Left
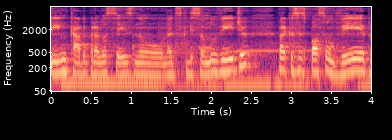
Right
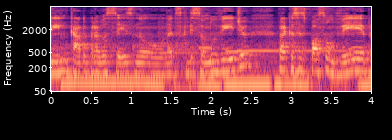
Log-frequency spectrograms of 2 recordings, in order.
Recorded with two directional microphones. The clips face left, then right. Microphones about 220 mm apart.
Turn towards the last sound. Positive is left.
turn(degrees=55)  # may be behind; listen again after turning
